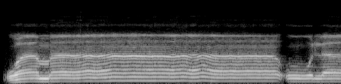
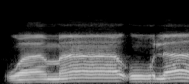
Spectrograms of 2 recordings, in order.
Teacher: Jadi mad jaiz ni, ma ni kita boleh pilih nak baca 2, 4 ataupun 6. Dan ulaika ni memang wajib.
